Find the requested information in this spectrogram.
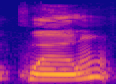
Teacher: o quão é um tritongo nasal, porque ele é nasalizado, sai pelo nariz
